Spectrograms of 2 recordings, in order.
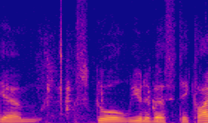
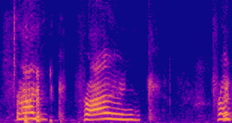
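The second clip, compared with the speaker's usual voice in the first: high, sinister, eerie, long drawn-out calling voice; 6 dB louder than usual. Proposing to call Frank back by impersonating Polly, in a sinister Polly voice. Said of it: "that is quite sinister".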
